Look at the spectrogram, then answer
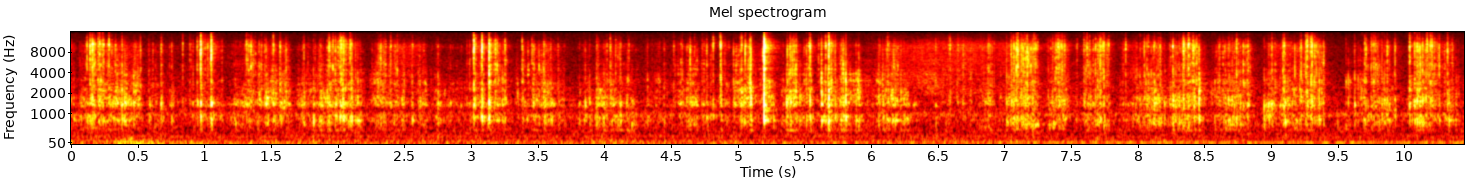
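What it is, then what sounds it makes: Plastic calculator. Fingertips repeatedly press and tap the buttons of a Casio plastic scientific calculator held in front of the body with its screen lit. The result is a quiet, steady stream of short, bright plastic clicks and scratchy crinkling textures, almost entirely high in pitch with very little low end.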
